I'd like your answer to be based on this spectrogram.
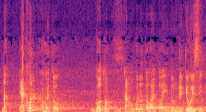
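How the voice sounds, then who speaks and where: A man delivers a rhythmic, impassioned sermon in a high voice. He keeps calling out to the crowd to answer him. The sound rings with the echo of a large room. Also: brisk. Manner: calls out to the audience for responses; rhythmic, impassioned preaching with regional dialect asides. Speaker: preacher. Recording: echoey hall sound.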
